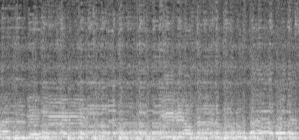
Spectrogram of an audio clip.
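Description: Samba school parade music: a samba-enredo sung over the school's percussion, played loud and continuous.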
